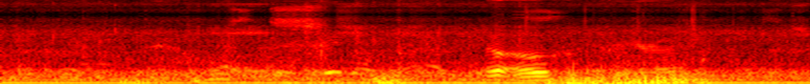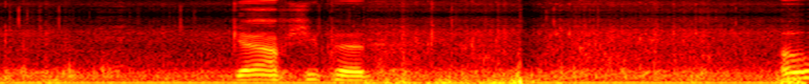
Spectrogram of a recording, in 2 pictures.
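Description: Water splashes against the side of a boat.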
